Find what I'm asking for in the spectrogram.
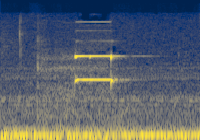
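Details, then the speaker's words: Prius Salute RDX pressure-relief mattress system pump: brief high electronic beep over low room hum when power to the unit is cut, including improper shutdown from the rocker switch; pressure-relief mattress pump power failure alarm. "anytime that power is cut to the unit including if you turn it off improperly which is just turn it off from the uh from the switch instead of from the control panel itself that power failure alarm will go off"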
